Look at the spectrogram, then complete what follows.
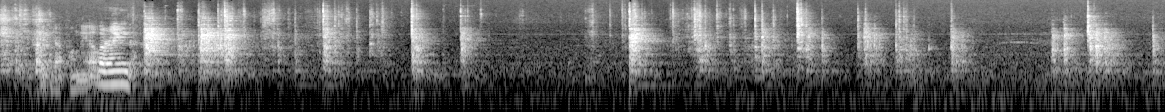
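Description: Hot steel parts and tongs clinking and knocking against a steel can as the freshly heat-blued parts are lowered in to quench, smoke coming off them. The knocks are irregular, several a second at times, with short pauses between.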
